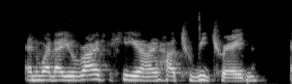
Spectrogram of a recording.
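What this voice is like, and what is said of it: French-accented English. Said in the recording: “as my accent is giving it away, I was not born in the U.S. and I did a lot of my training in France”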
